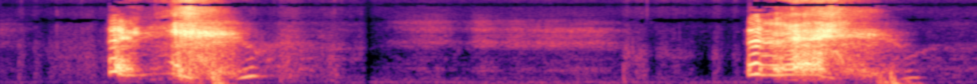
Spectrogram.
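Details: Allergy sneezes: two forceful sneezes about three seconds apart, each a voiced catch then an explosive rush of air, in a quiet room.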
